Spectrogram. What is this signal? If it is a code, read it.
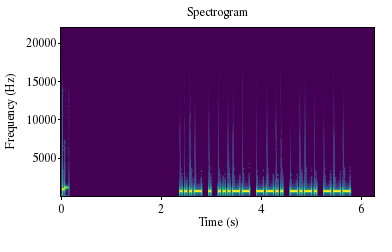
Morse code, heard as a keyed tone, about 25 wpm, 700 Hz. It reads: VE3ZCO
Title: DXCC-100 Call Signs - 6 Characters - 25wpm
